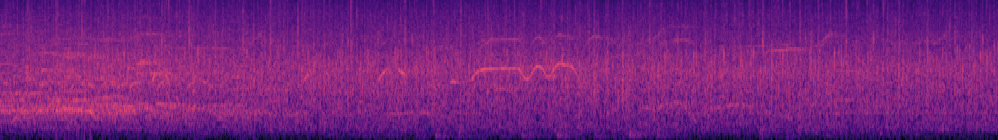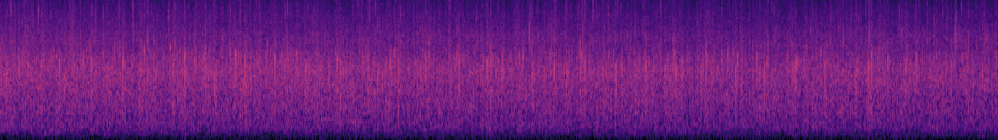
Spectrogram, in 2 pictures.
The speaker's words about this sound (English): And now is the time to offer your congratulations via applause.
